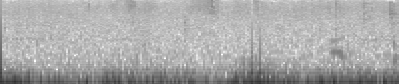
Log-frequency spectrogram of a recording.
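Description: Low, uneven rumble of wind buffeting an outdoor microphone.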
